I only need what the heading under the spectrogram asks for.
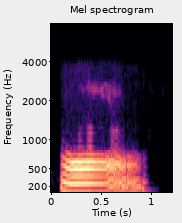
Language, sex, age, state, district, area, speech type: Santali, male, 18-30, West Bengal, Malda, rural, conversation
